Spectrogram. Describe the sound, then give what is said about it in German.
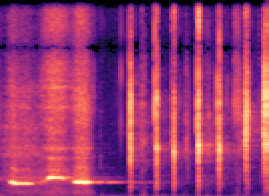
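A person whistles three short, bright notes in quick succession, followed by a fast run of sharp, dry clicks. “So wie das gerade pfeifen war.”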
